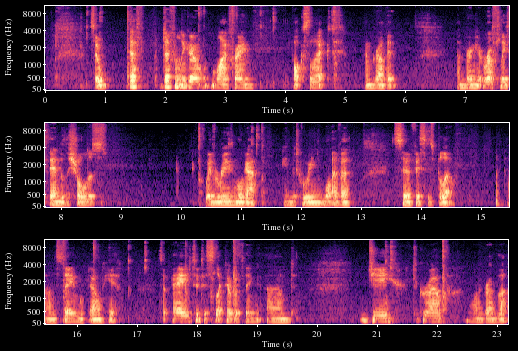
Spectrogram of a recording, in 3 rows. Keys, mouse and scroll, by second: 0.8 middle click, 2.6 z, 3.2 b, 7.6 click, 10.4 g, 11.3 click, 14.6-15.8 scroll down 2, 15.8 a, 16.3 b, 21.3 click, 22.1 g.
